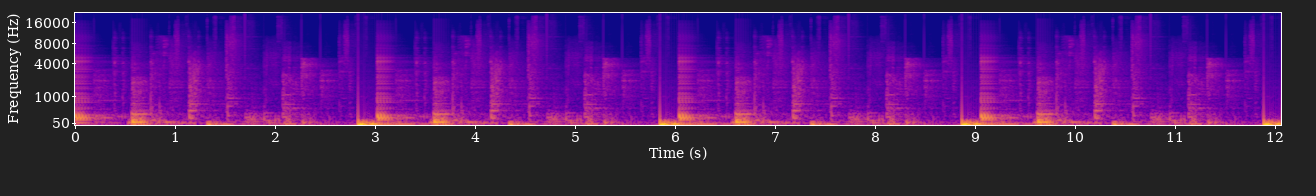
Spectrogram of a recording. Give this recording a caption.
Instrument samples > Percussion
This 159bpm Drum Loop is good for composing Industrial/Electronic/Ambient songs or using as soundtrack to a sci-fi/suspense/horror indie game or short film.
Loop, Packs, Underground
